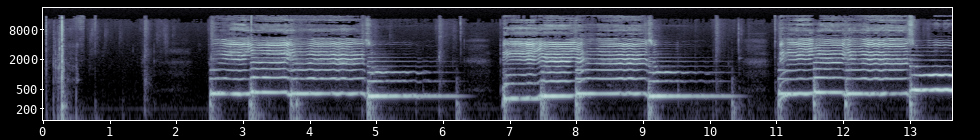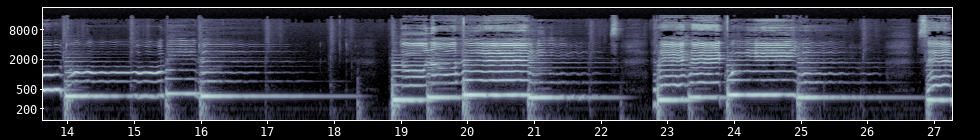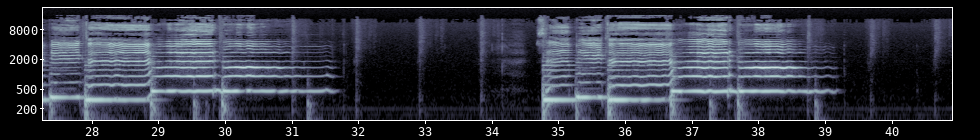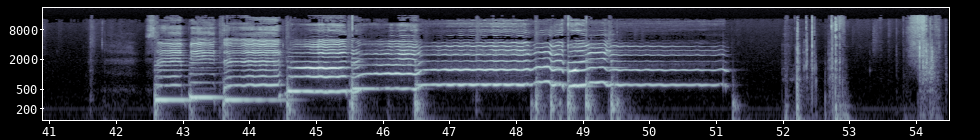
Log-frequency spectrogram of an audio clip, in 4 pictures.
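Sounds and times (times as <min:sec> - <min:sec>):
soprano of a chorale singing the letter A: 0:02.5 - 0:06.3, 0:06.9 - 0:10.4, 0:11.0 - 0:18.1, 0:18.9 - 0:31.7, 0:34.7 - 0:39.2, 0:42.5 - 0:51.3.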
